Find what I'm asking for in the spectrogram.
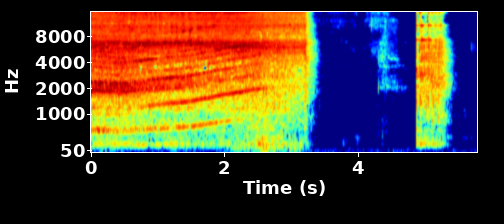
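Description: A Parkside PABS 20-Li D5 cordless drill backs a 14 cm screw out of wood, whining loudly and steadily with rising pitch for about three seconds, stopping, then a short second burst, close up with no talk.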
